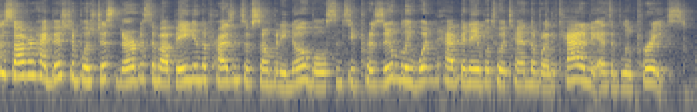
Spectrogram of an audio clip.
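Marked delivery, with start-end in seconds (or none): none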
